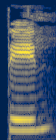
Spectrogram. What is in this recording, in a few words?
"tel", Punjabi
